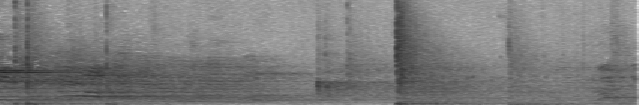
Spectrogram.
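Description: A volleyball struck hard about four seconds in: one sharp smack that rings on in a large echoing gym, with smaller ball thuds near the start and players' voices around it.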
